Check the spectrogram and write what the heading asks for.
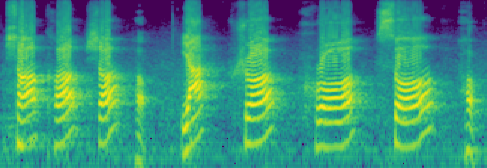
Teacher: जैसे यहां एक चित्र के द्वारा अगर मैं दिखाऊं, ये आपका उच्चारण स्थान है, आपकी जिह्वा इसके इतना नजदीक आ गई, इतना नजदीक आ गई कि जो हवा निकल रही है वो दोनों के बीच से ऐसे रगड़ती हुई निकल रही है, घर्षण करती हुई निकल रही है, तो उसी को कहते हैं ऊष्म व्यंजन। · जो ऊष्म व्यंजन है इसमें घर्षण होती है, रगड़ होती है, संघर्ष होता है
